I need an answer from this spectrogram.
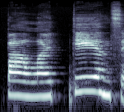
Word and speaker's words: полотенце: Полотенце. Here E is stressed. So this O and this O will be pronounced as A.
